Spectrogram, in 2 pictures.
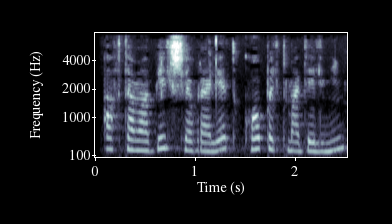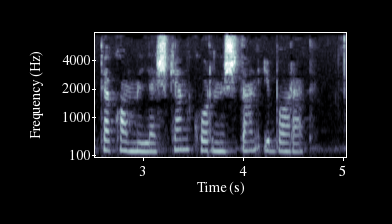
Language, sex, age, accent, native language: Uzbek, female, 18-24, Toshkent shahri, Uzbek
